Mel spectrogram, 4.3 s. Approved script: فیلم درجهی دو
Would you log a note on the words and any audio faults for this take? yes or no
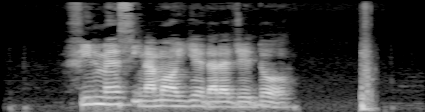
yes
